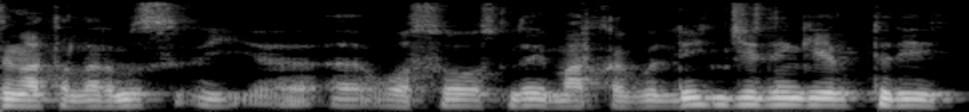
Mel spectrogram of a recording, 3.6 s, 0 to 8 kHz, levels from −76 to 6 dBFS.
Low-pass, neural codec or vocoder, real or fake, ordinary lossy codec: 7.2 kHz; none; real; none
